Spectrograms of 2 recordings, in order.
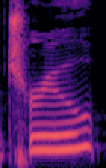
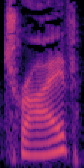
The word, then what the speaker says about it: TRVE: It's pronounced True. – So it looks like it's spelled T-R-V-E. – Yeah, we used to call it Trive, but that's it's true.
